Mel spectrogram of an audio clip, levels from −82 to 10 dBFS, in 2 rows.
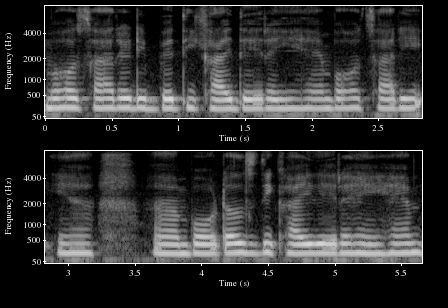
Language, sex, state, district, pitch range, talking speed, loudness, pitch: Hindi, female, Bihar, Vaishali, 200-210 Hz, 170 wpm, -14 LUFS, 205 Hz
